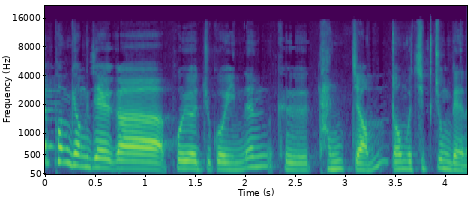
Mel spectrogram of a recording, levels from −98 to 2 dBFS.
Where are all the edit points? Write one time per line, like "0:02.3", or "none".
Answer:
none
